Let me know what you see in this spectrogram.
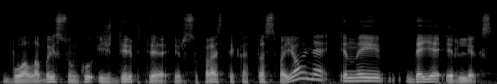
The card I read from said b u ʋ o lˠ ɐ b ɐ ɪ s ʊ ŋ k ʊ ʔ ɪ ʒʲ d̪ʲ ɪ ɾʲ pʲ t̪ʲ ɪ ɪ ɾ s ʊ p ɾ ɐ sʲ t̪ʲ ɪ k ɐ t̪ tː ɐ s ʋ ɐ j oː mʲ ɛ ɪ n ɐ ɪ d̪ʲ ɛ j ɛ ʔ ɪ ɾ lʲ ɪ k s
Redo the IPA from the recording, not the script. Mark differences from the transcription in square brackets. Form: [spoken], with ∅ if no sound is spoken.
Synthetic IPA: b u ʋ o lˠ ɐ b ɐ ɪ s ʊ ŋ k ʊ ʔ ɪ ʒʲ d̪ʲ ɪ ɾʲ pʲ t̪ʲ ɪ ɪ ɾ s ʊ p ɾ ɐ sʲ t̪ʲ ɪ k ɐ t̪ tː ɐ s ʋ ɐ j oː [nʲ] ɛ ɪ n ɐ ɪ d̪ʲ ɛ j ɛ ʔ ɪ ɾ lʲ ɪ k s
